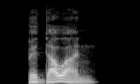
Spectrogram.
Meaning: 1. to regret 2. to pity
- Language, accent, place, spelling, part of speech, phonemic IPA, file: German, Germany, Berlin, bedauern, verb, /bəˈdaʊ̯ɐn/, De-bedauern.ogg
